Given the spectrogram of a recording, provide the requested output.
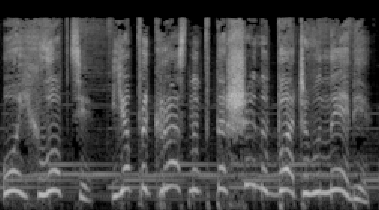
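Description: A woman voicing a boastful, excitable young lost boy in a storybook reading, talking in excited exclamations. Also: high voice, normal speed, faint music behind, voice pushed up.

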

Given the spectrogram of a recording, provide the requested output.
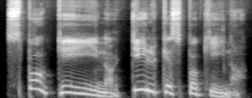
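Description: Guy putting on a bouncy high carefree little braggart from a storybook, lively swings, dry close sound. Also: takes it slowly, dry recording, heavily acted. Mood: soothing. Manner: cheerful, brushes off trouble. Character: boastful carefree plump little man.

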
